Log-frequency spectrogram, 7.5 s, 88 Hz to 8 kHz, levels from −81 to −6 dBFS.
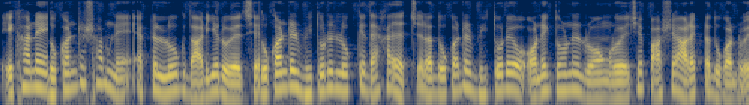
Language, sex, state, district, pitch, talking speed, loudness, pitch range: Bengali, male, West Bengal, Jalpaiguri, 165 Hz, 185 wpm, -22 LUFS, 140-175 Hz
